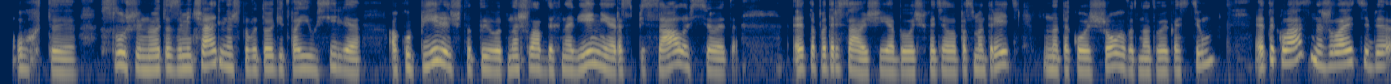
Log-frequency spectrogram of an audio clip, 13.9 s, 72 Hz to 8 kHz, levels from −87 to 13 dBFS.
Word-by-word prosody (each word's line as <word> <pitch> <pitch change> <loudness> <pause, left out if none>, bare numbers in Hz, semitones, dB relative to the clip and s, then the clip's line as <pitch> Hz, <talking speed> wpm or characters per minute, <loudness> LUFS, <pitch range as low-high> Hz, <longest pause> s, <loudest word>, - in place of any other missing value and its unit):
Ух 175 0 -7
ты! 145 -2 -1 0.2
Слушай, 210 -4 0
ну 170 0 -1
это 175 +1 0
замечательно, 195 +4 +1
что 170 - -6
в 170 - -2
итоге 175 +2 +1
твои 170 +2 -1
усилия 160 -2 -1 0.3
окупились, 195 - +2
что 170 - -7
ты 170 -1 -3
вот 155 0 +3
нашла 175 +1 0
вдохновение, 170 +4 +1
расписала 160 +8 +1
всё 155 - -2
это. 145 -1 -3 0.5
Это - - +3
потрясающе. 165 -5 0
Я 155 -1 +2
бы 150 - -1
очень 150 0 -1
хотела 155 0 0
посмотреть 190 +10 -1 0.2
на 165 -1 -3
такое 155 +1 +2
шоу, 190 +5 +1
и - - -3
вот 160 -1 -3
на 150 0 -3
твой 155 +1 0
костюм. 205 - -6 0.4
Это 270 - +3
классно. 260 - +3
Желаю 215 +5 +4
тебе 225 -5 -3
175 Hz, 170 wpm, -24 LUFS, 155-210 Hz, 0.5 s, Желаю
